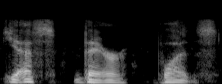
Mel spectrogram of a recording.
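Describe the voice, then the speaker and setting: A man's voice: fairly low pitch, steady tone, drawn-out words, no room sound. A man playing a meek, bewildered murder suspect, speaking hesitantly and politely in a mystery radio play table read. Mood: quietly insistent.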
